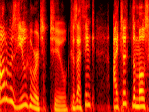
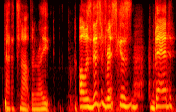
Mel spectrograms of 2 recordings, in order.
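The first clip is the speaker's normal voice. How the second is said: usual speaking voice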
